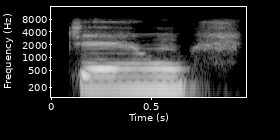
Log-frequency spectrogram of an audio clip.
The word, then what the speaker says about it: jẹun: So bo, bo, coming, lo, going, jẹun, eating, mo jẹun, mo jẹun.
